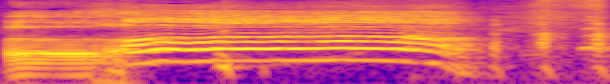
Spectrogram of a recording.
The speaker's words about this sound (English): Oh! It's painful. It's so painful to burp.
